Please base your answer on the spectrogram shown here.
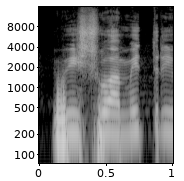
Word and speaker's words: विश्वामित्र: उच्चारण में क्या है? विश्वामित्र बोलते हैं।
